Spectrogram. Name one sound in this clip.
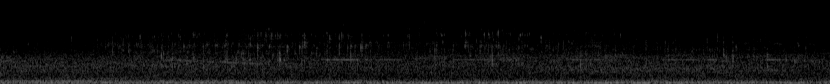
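Liquid pours into a plastic bag.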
